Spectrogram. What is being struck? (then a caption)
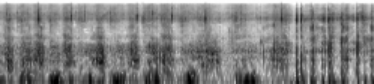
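Cardboard chocolate bar box. Long nails scratch and tap the surface of a flat Lindt chocolate bar still in its printed cardboard packaging, lying on a towel. A quiet, dry scratching rustle runs throughout with bright, crinkly texture, punctuated by short, sharp taps that stop almost instantly, over a faint low rumble.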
